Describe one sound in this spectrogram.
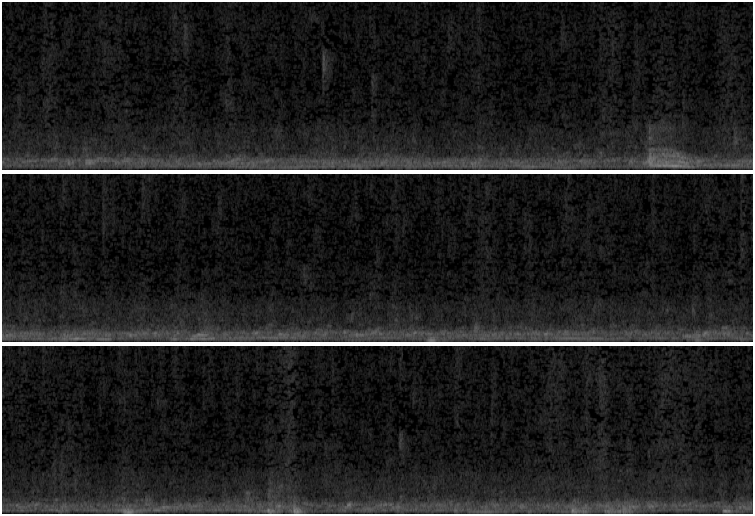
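Hands rub and scrape across bare skin on a back.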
